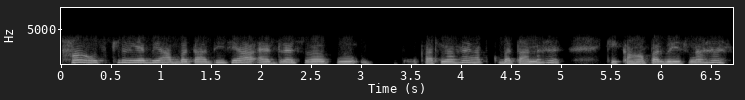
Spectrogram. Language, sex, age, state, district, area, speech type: Hindi, female, 18-30, Madhya Pradesh, Narsinghpur, urban, conversation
